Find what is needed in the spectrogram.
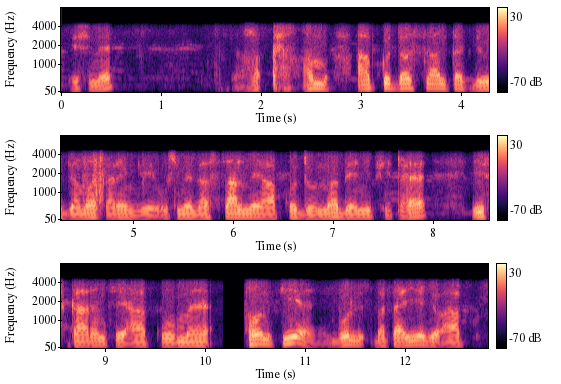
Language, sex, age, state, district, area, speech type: Hindi, male, 60+, Bihar, Muzaffarpur, rural, conversation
